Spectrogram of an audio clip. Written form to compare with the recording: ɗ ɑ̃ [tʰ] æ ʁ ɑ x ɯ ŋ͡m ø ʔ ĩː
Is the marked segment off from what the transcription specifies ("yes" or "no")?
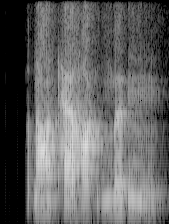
no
